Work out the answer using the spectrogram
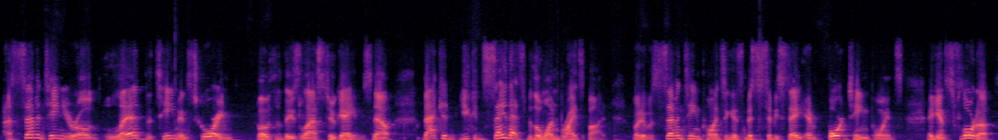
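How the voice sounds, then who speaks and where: A man's voice: a little high, big pitch swings, moderate pace, muffled recording. A man co-hosting a sports talk show, giving his opinions and putting questions in a conversational way.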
